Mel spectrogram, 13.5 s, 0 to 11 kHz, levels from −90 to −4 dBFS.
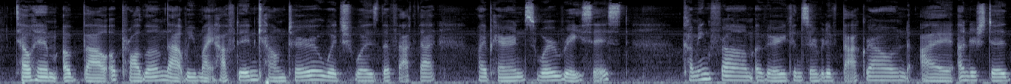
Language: English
